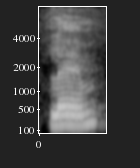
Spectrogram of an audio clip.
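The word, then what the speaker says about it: lamb: लैम, लैम में B silent है।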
